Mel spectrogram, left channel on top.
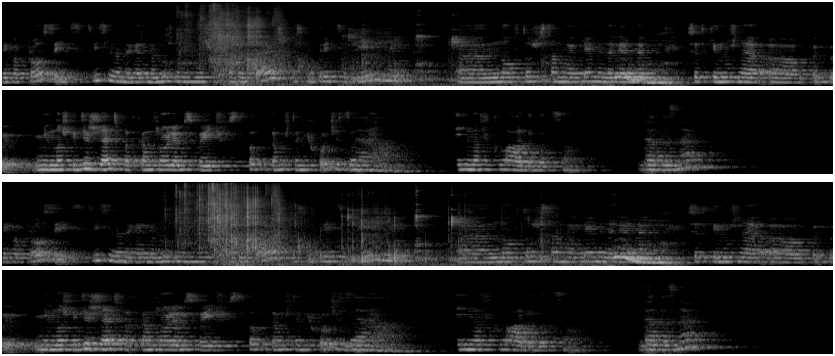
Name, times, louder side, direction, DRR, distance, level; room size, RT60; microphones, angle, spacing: voice 1, 0.0-4.0 4.5-11.9 12.8-14.1, left 3 dB, 30° left, 1 dB, 0.3 m, -36 dB
Chewing mastication, 1.6-3.1 3.4-6.8, right 3 dB, 85° right, 0.4 m, -34 dB
voice 2, 11.7-12.4 14.7-15.2, left 1 dB, 25° right, -11 dB, 1.1 m, -38 dB
2.5 x 2.3 x 2.3 m, 0.95 s
head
